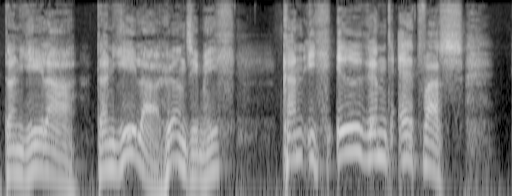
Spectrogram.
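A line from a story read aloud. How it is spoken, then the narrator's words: Calling out. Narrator (German): rief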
